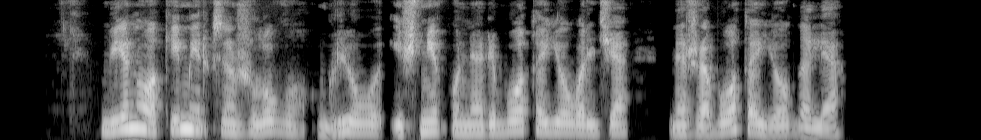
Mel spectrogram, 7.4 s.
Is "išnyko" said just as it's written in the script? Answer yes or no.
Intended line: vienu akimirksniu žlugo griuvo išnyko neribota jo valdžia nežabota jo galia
yes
